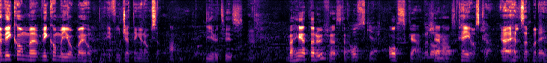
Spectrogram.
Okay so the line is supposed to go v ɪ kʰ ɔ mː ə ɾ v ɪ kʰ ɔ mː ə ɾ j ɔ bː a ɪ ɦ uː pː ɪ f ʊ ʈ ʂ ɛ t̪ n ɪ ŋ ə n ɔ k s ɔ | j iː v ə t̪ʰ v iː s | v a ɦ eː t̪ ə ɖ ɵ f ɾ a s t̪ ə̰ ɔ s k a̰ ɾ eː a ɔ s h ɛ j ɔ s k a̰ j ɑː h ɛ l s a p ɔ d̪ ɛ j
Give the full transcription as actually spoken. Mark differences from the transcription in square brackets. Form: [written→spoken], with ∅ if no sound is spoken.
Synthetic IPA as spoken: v ɪ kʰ ɔ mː ə ɾ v ɪ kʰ ɔ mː ə ɾ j ɔ bː a ɪ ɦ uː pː ɪ f ʊ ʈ ʂ ɛ t̪ n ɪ ŋ ə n ɔ k s ɔ | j iː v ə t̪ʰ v iː s | v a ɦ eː t̪ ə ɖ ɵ f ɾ [a→ɛ] s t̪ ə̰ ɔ s k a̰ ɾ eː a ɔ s h ɛ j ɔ s k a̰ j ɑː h ɛ l s a p ɔ d̪ ɛ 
